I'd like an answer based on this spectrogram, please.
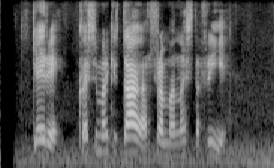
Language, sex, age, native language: Icelandic, female, 40-49, Icelandic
